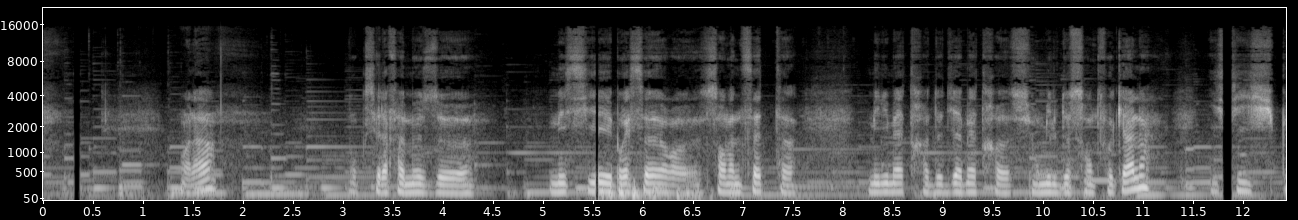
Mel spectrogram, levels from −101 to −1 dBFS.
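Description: The receiver briefly lost valid frames and muted, a digital broadcast dropout, at 0.30 to 0.37 s, 5.52 to 5.56 s and 11.79 to 11.89 s. Each hole opens with a 3 ms fade into silence. Gaps of 64, 32 and 96 ms fit whole lost frames of about 32 ms each, and the sound sent in them is gone.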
